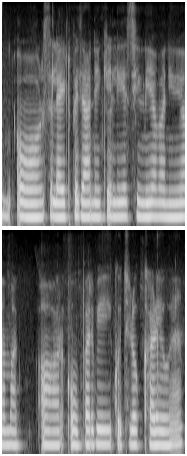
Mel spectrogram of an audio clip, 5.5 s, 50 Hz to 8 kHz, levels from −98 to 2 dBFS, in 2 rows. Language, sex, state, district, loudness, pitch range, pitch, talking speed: Hindi, female, Haryana, Charkhi Dadri, -16 LUFS, 180-185 Hz, 185 Hz, 195 wpm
